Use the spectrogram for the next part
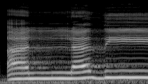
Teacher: Alladzi di sini ada hukum mad tabi'i karena ada ya sukun yang didahului baris kasrah. Maka huruf yang berbaris kasrahnya yaitu dzal kita panjangkan dulu 2 harokat.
